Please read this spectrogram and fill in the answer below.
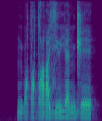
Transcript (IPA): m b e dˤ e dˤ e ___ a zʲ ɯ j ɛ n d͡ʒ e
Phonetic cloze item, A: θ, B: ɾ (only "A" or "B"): B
